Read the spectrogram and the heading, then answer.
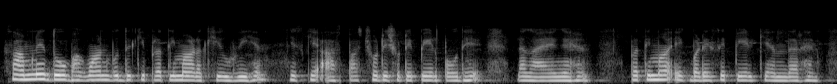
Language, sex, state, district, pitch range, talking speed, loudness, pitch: Hindi, female, West Bengal, Kolkata, 185-205 Hz, 180 wpm, -17 LUFS, 195 Hz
